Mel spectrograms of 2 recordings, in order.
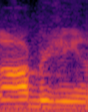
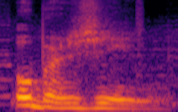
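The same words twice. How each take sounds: First: The first syllable sounds like 'Auburn'. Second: The first syllable sounds like French 'oh'. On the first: The speaker calls it wrong. "I've been saying aubergine all this time because probably because I'm in, near Alabama and Auburn plays" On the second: The speaker calls it right. "but it's aubergine"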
